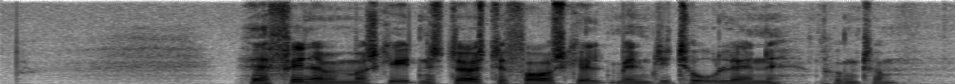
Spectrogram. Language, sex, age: Danish, male, 42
